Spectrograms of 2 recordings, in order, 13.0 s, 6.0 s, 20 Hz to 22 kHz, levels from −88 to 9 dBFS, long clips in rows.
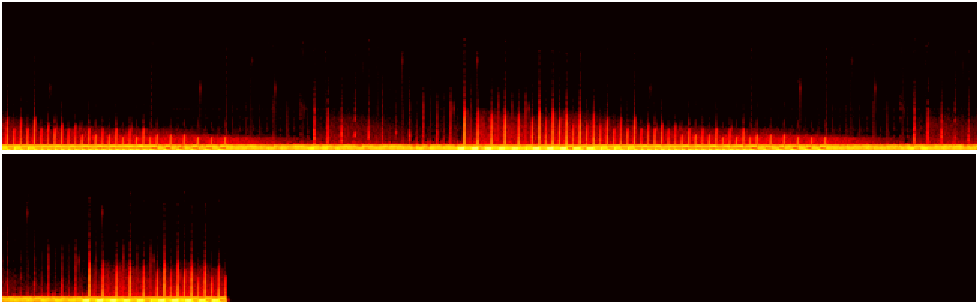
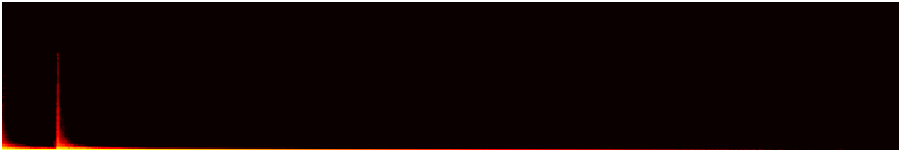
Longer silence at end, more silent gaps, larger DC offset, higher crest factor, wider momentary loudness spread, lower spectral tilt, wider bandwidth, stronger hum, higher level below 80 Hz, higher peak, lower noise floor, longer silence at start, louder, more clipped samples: first, 5 s vs 3.55 s; neither; neither; about the same, 16 dB vs 18 dB; second, 10 LU vs 25 LU; second, -9.5 dB/octave vs -14.5 dB/octave; first, 5.4 kHz vs 1 kHz; neither; second, -50 dBFS vs -20 dBFS; second, -6 dBFS vs 0 dBFS; first, under -90 dBFS vs -83 dBFS; about the same, 0 s vs 0 s; about the same, -20 LUFS vs -18 LUFS; neither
